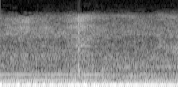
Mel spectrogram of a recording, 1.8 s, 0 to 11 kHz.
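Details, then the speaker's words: 1996 Honda Civic EK hatch, stock GSR engine, idling after fuel injector and air filter replacement: smooth steady low idle with loud intake breathing rumble, no misses or knocks, no fuel leaks or check engine light; healthy. "I like that it is kind of loud but a lot of the sound comes from the intake of it just breathing in so I like that sound more than the higher raspy sound of the exhaust that most people have"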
